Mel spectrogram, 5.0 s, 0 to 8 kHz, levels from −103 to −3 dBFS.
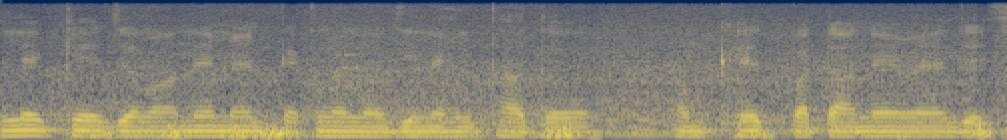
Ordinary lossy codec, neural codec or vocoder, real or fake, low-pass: none; none; real; 7.2 kHz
